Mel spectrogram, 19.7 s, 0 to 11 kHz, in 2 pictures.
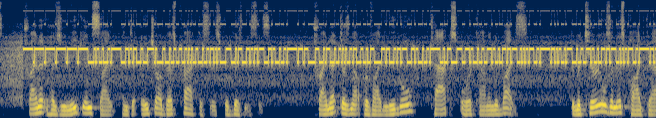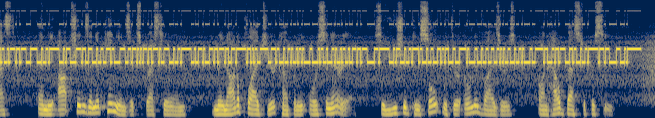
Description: RTTY (45.45 baud, 850 Hz shift), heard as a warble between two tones, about 2250 Hz centre, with speech in English. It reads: NAME IS JOHN, QTH SALTA, LOC CL47JG CL47JG. HOW COPY? LZ2JVC DE DL5H K NAME IS EVA, QTH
